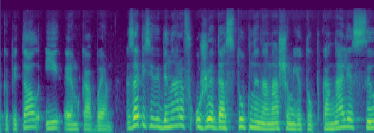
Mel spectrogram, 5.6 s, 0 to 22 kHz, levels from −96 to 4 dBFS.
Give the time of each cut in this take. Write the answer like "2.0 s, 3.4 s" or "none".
1.7 s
